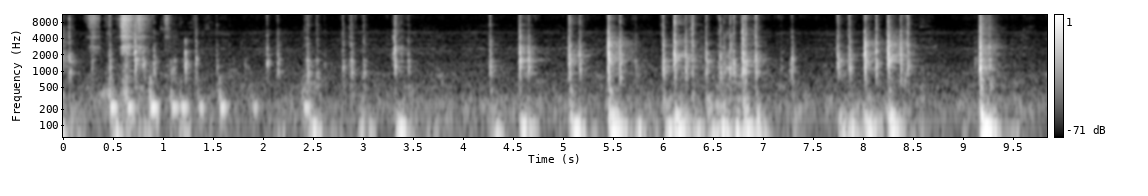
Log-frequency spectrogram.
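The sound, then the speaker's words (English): Typing on a computer keyboard while writing a Python 3 file: many quick, irregular keystroke clicks arrive in uneven bursts with short pauses between them, fairly soft and crisp. “It's a Python 3 file. If I can type, it would be great.”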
